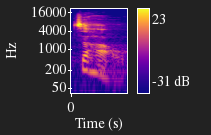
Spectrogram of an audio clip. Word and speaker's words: 糙: Our final character today is fourth tone Tsao. It has 17 strokes and it means rough or coarse. Tsao mi, unpolished rice. As you just heard, this character can also be pronounced in the first tone.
